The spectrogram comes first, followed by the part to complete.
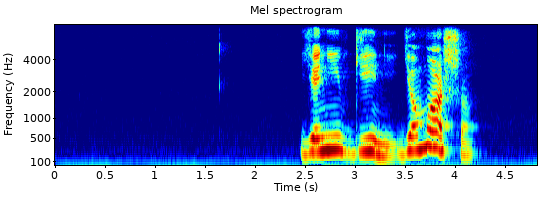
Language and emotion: Russian, angry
